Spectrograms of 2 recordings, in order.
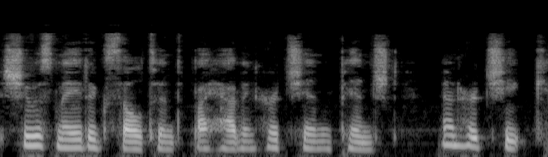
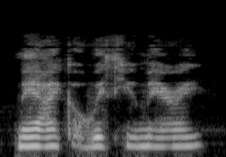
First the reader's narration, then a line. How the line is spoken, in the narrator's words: whispered Letty, a most inconvenient child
